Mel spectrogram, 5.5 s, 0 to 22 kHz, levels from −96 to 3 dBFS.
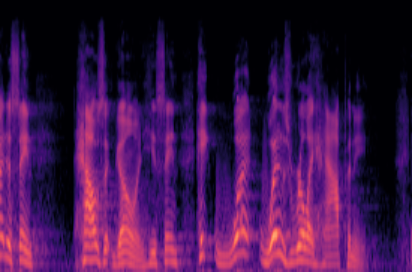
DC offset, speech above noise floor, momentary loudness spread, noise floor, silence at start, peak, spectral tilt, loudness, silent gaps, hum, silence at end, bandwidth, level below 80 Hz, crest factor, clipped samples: under 0.1%; 34 dB; 14 LU; -65 dBFS; 0 s; -12 dBFS; -6 dB/octave; -31 LUFS; none; none; 0.65 s; 13.5 kHz; -64 dBFS; 20 dB; under 0.1%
